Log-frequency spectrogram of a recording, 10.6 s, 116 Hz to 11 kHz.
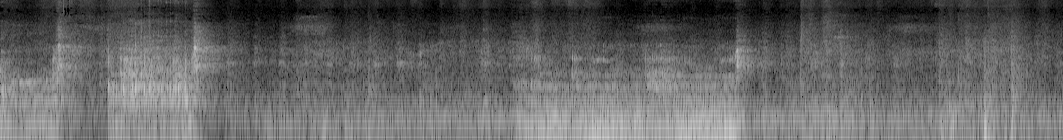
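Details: Father Astro, a black-phased 44% wolf, growl-plays with son Kandor, 56% wolf, on 1 August 2018, asserting dominance: intermittent low, rumbling growls and snaps among scuffling and panting, quieter than the surrounding recording.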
